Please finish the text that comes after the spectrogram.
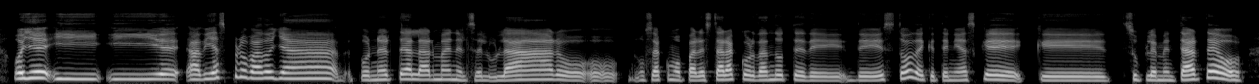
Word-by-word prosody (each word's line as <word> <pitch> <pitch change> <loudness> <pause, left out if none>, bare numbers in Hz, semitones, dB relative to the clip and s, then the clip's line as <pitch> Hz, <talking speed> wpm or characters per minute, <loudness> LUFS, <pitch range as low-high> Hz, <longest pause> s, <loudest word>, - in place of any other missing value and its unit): Oye, 285 +2 +7
y 245 -2 0
y, 240 0 -2
eh, 240 +3 +2
¿habías 255 +6 +1
probado 295 -4 +2
ya 270 -1 +1 0.2
ponerte 215 +3 -2
alarma 225 -1 0
en 220 - -3
el 195 -2 -5
celular, 205 +5 0
o 205 -2 -1
o 180 -2 -6
o 195 - -11
sea, 205 +1 -1
como 205 -2 -6
para 190 -1 -1
estar 215 +3 +1
acordándote 215 -2 -1
de 180 -1 -4
de 185 +1 -2
esto, 275 +8 -1
de 235 -6 0
que 190 -2 -7
tenías 190 +1 -5
que 215 -4 0
que 180 -1 -2
suplementarte, 210 - +2
o 200 -7 +3
215 Hz, 145 wpm, -20 LUFS, 190-240 Hz, 0.2 s, Oye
